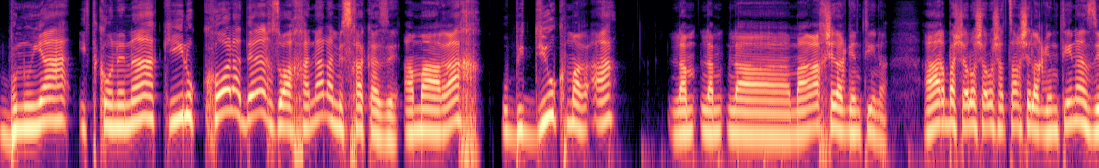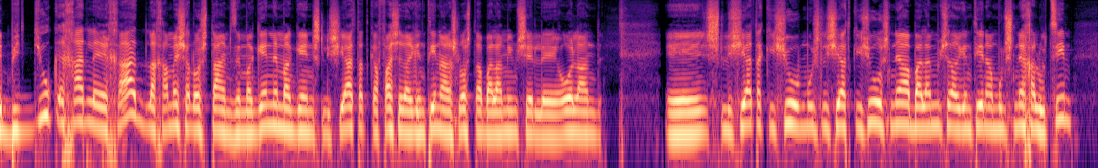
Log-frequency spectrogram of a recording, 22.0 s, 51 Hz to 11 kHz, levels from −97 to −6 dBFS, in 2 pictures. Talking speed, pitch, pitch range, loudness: 135 wpm, 180 Hz, 160-200 Hz, -15 LUFS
